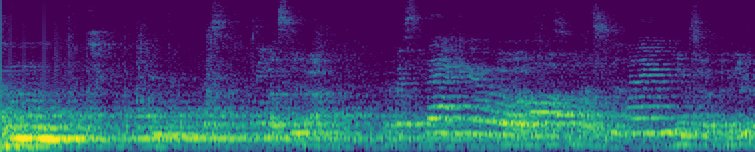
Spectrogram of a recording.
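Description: A man talks quietly nearby.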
